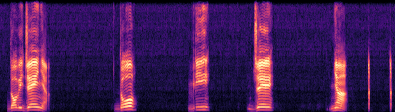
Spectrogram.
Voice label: Serbo Croatian Good Bye

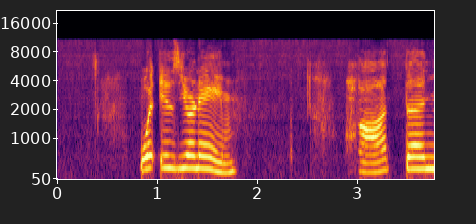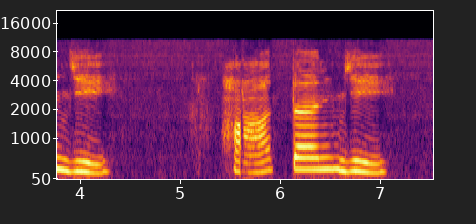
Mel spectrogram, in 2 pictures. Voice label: Vietnamese Name

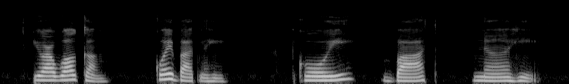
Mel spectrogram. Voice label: Hindi Welcome

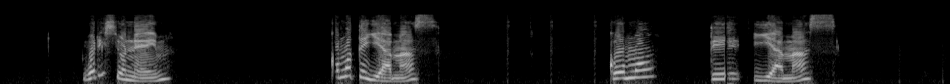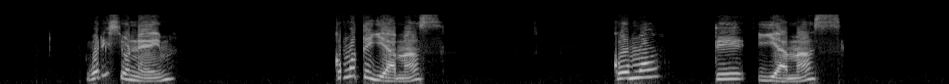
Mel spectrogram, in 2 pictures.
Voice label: Spanish Name

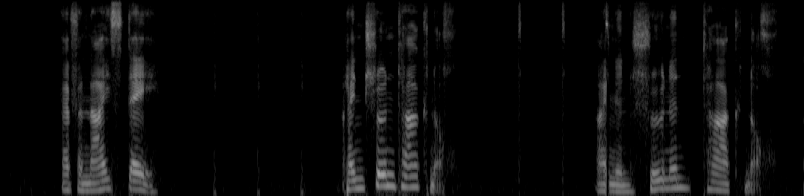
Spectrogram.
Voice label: German Nice Day

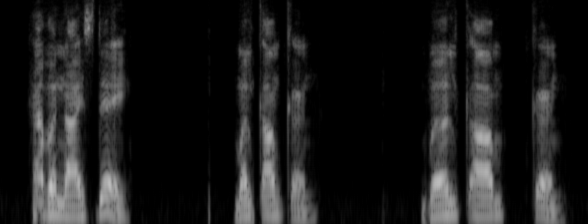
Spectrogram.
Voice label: Amharic Nice Day

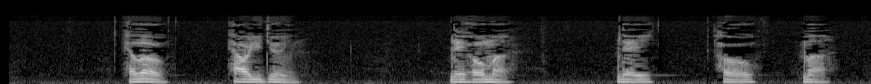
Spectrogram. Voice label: Cantonese Hello

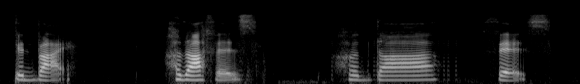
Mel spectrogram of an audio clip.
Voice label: Urdu Good Bye

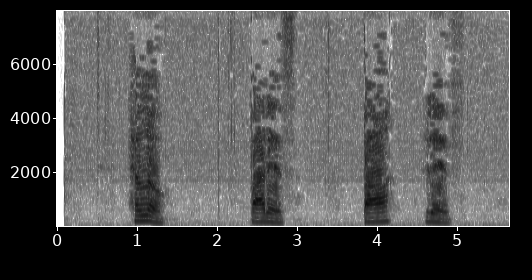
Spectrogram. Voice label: Armenian Hello

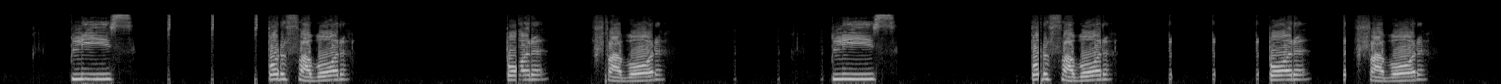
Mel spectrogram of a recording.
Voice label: Spanish Please

